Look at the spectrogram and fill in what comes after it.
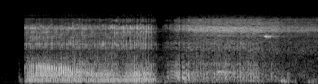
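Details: Sleeping woman: one long, harsh, loud snore on the in-breath with a rasping, snorting quality; heavy snoring.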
